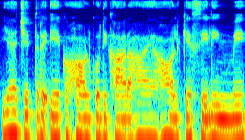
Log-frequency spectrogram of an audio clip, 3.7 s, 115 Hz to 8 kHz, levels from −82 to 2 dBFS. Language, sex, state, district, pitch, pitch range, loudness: Hindi, male, Chhattisgarh, Raipur, 115 Hz, 110-120 Hz, -16 LUFS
